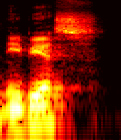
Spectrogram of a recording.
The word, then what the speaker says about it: Nebius: No, it's now pronounced Nebius. Uh if he says it that way, that's the way it is, so.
